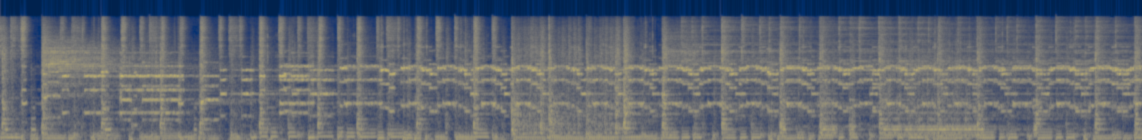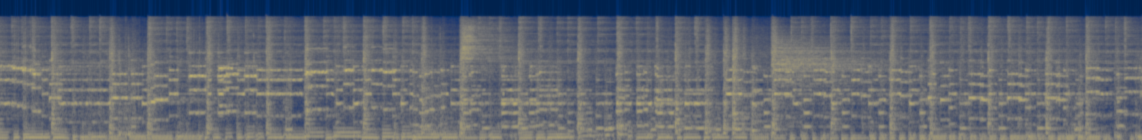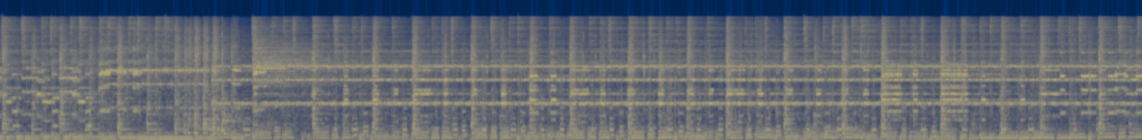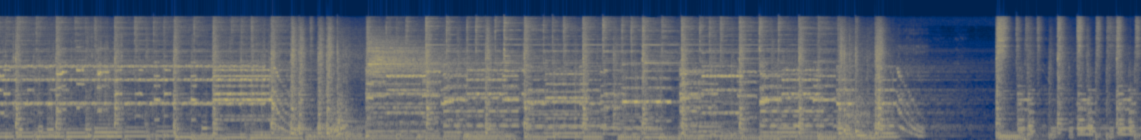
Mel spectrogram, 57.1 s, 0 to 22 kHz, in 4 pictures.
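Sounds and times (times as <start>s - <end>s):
drum kit: 0.0s - 57.0s
electric bass line: 0.0s - 57.0s
electronic keyboard melody: 0.0s - 57.0s.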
